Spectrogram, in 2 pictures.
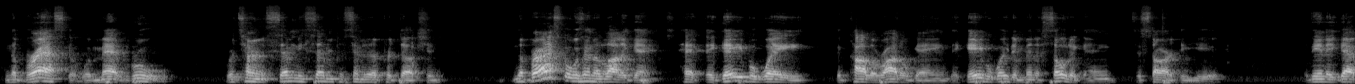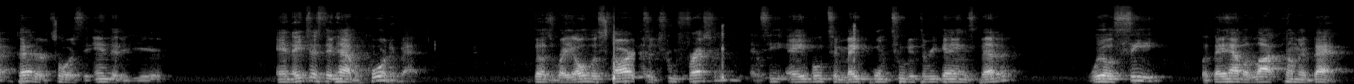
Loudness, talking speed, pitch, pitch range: -24 LUFS, 175 wpm, 125 Hz, 115-135 Hz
